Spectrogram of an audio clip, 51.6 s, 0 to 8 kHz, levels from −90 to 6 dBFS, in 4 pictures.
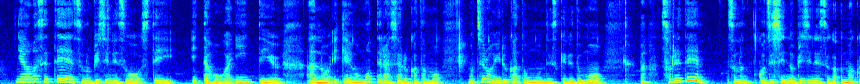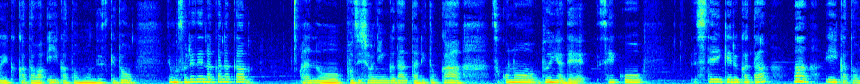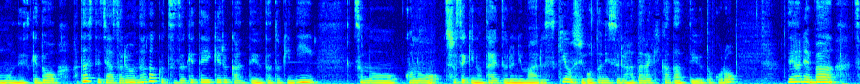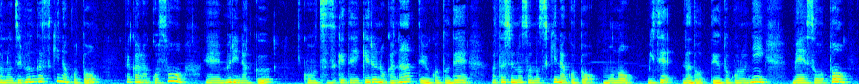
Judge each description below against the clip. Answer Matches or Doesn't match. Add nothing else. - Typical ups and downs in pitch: Matches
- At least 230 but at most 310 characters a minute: Matches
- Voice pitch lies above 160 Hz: Matches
